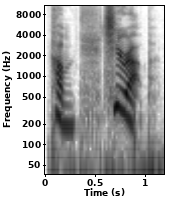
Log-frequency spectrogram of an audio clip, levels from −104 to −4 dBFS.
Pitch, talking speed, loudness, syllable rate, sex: 255 Hz, 150 wpm, -17 LUFS, 3.9 syllables/s, female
